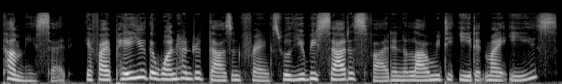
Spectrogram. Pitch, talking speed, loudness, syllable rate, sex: 220 Hz, 255 wpm, -18 LUFS, 5.6 syllables/s, female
